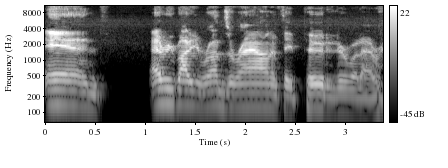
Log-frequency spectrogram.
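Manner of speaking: normal talking voice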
